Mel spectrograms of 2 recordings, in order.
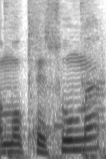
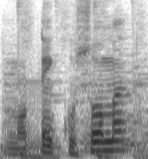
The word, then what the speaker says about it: Motecuzoma: Luego de unos meses toma prisionero a Moctezuma, el rey, que en verdad se llamaba Motecuzoma, pero a Cortés le valía ver la pronunciación de un idioma que no era el suyo.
